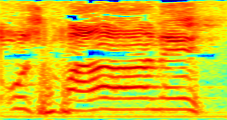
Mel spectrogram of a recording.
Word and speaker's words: عثمان: این سین فے الف نون عثمان بار وزن عثمان یعنی جیمے لفظ عثمان پڑھا اسے طرح عثمان اسے نالے اے سین نالے تلفظ دا صحیح کرنا بھی کسی جگہ تے حوالہ پیش کرو تے غلطی مت کھا جاؤ.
